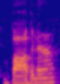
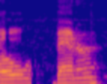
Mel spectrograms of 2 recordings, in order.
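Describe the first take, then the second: First: The name is run together as Bobbiner. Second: The name is said as Bo plus Banner. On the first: This is how the computer voice said it. The speaker calls it wrong. "the A I was gonna pronounce it Bobbiner" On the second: This is how the name was meant to be said. The speaker calls it right. "instead of"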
